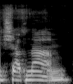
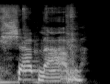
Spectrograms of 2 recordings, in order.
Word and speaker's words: Shabnam: My parents would say Shabnam, like Nam. But when English people say, they're like Shabnam, you know?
